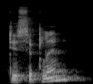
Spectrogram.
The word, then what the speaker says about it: discipline: Words ending in ine can have different pronunciations. All of these have the sound in. Imagine, examine, engine, discipline, feminine, and masculine.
